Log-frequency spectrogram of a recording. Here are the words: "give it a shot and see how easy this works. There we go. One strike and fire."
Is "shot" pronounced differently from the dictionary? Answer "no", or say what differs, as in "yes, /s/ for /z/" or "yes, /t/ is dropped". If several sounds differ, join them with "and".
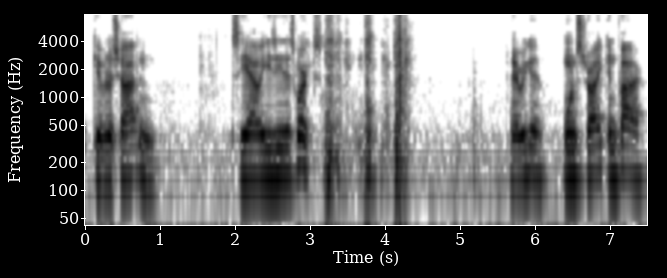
no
